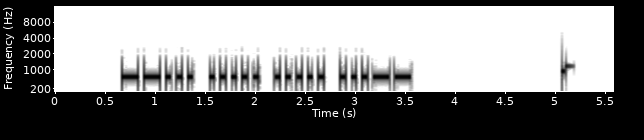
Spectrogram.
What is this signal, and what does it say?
Morse code, heard as a keyed tone, about 22 wpm, 700 Hz. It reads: 7553
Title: Numbers - 4-Digit 22wpm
